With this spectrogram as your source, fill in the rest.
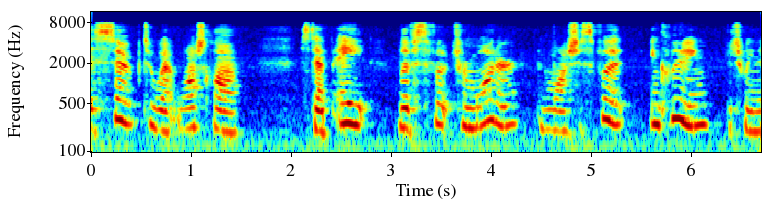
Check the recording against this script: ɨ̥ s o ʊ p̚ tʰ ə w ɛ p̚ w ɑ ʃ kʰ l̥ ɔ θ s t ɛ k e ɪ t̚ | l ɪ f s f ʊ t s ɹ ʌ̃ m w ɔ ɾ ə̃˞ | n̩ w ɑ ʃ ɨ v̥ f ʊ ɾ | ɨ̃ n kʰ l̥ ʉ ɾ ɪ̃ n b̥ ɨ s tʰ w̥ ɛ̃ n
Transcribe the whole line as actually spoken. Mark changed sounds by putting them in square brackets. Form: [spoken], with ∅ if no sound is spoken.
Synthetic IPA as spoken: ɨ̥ s o ʊ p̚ tʰ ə w ɛ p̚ w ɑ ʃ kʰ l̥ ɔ θ s t ɛ [p] e ɪ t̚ | l ɪ f s f ʊ t [f] ɹ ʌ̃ m w ɔ ɾ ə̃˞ | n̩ w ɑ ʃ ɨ [z̥] f ʊ ɾ | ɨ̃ n kʰ l̥ ʉ ɾ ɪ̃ [ŋ] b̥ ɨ [∅] tʰ w̥ [ĩ] n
